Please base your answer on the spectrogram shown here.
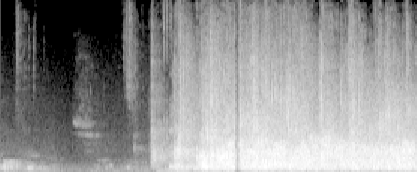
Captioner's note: applause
